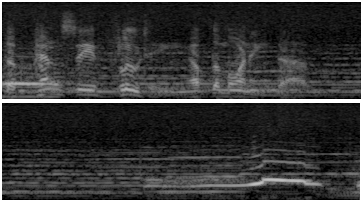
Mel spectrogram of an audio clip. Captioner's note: mourning dove song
